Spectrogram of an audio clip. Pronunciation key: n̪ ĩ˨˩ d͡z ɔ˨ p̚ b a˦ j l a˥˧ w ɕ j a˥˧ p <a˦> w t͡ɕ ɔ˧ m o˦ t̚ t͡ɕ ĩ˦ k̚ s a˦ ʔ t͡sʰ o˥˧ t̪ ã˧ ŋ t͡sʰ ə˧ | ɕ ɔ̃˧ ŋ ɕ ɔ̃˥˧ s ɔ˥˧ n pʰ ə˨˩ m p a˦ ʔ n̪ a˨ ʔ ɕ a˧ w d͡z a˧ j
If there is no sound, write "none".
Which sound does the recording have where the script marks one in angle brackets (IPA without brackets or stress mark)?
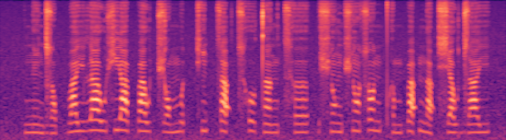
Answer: a˦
